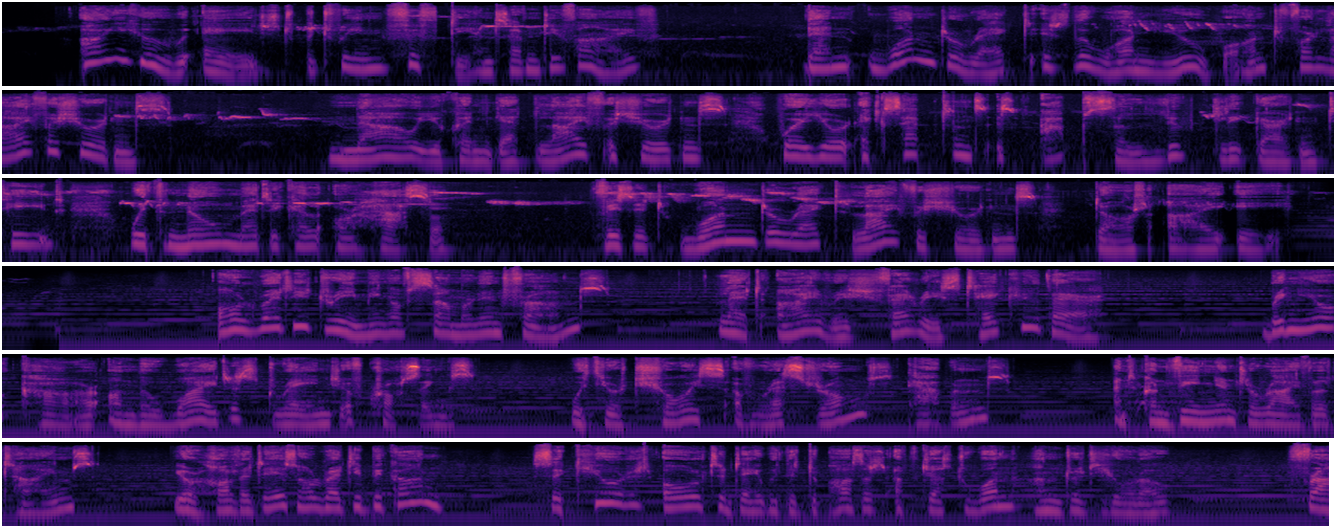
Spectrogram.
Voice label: Commercials

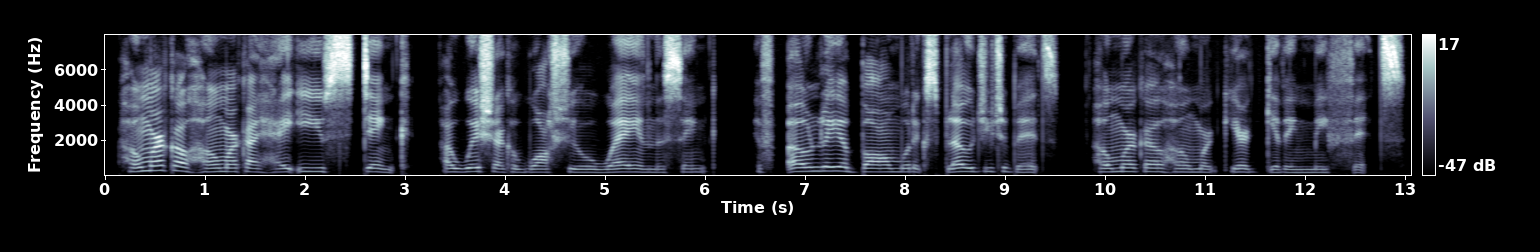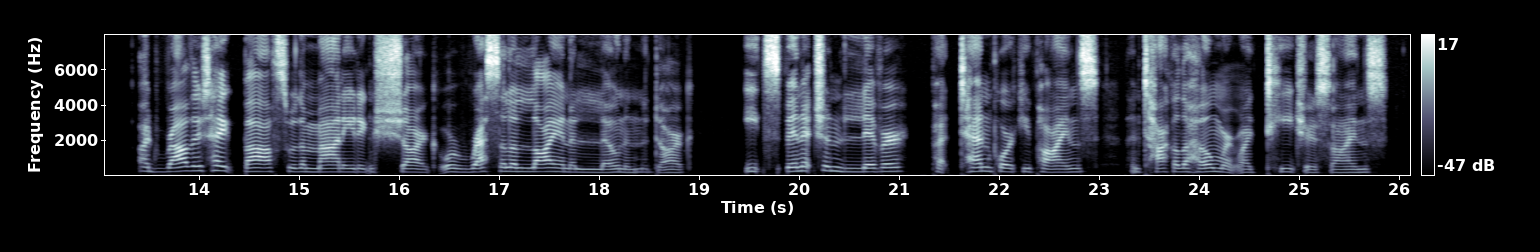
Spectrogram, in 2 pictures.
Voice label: Narration

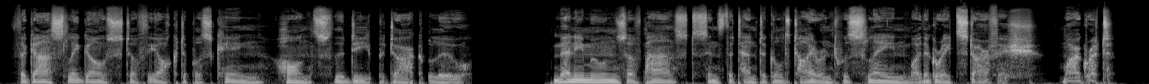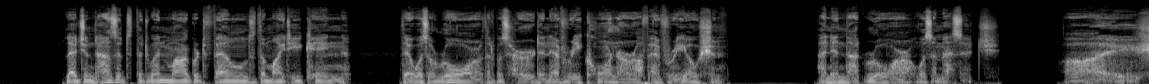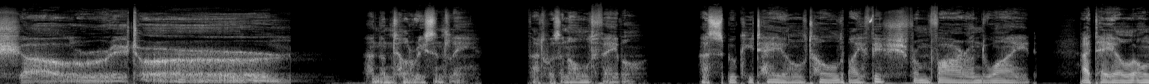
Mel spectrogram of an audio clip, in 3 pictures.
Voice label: Narration

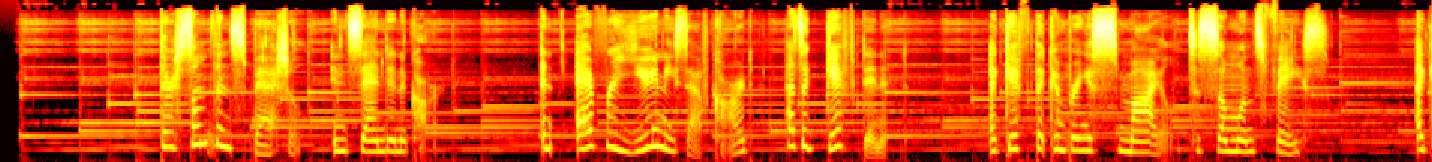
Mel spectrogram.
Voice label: Commercial

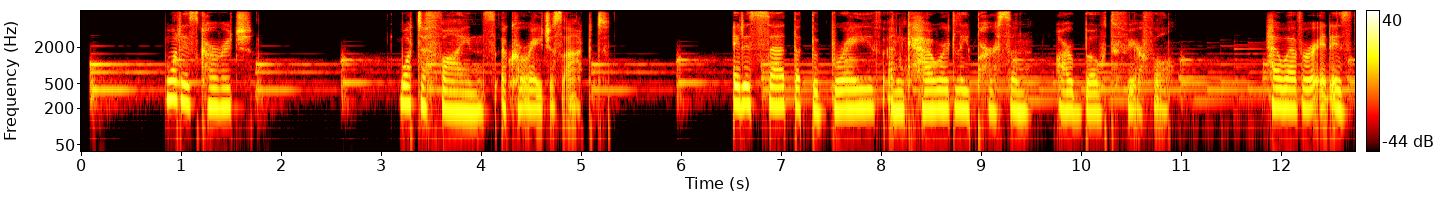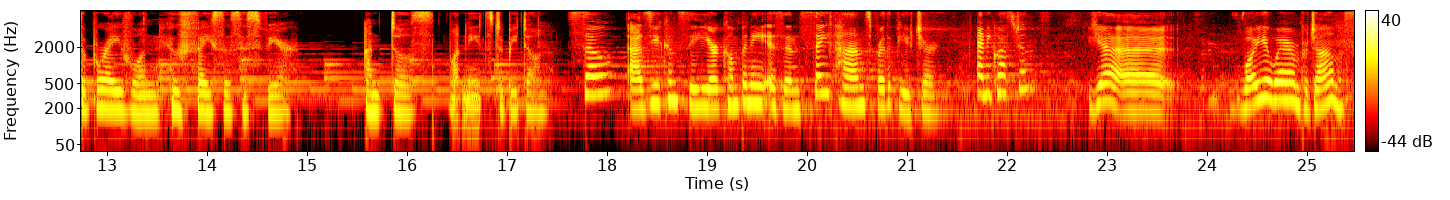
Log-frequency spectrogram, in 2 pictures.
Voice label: Commercial

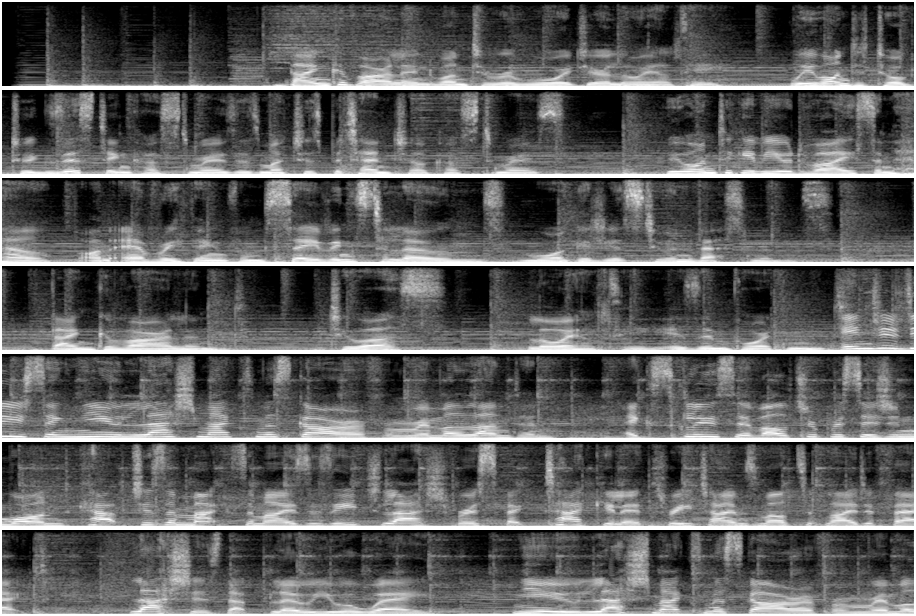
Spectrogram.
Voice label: Commercial VO

